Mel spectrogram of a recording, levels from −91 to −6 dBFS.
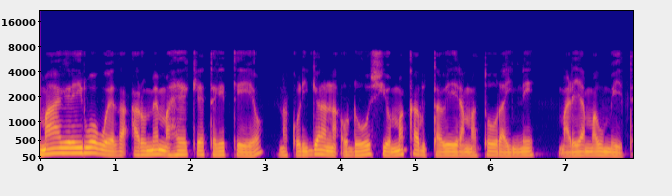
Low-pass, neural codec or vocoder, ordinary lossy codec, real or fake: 7.2 kHz; codec, 16 kHz, 4 kbps, X-Codec, WavLM features, trained on Multilingual LibriSpeech; none; fake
